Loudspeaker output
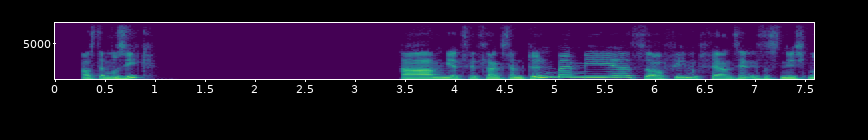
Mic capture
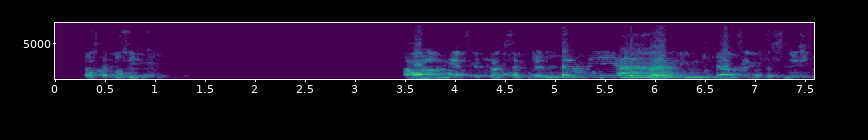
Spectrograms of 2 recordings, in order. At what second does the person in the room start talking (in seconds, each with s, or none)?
5.6 s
